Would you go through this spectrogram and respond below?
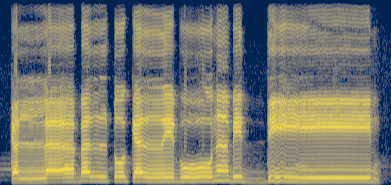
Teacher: اور وقف کی صورت میں نون ساکن ہوگا، 3 سے 5 الف کی مقدار کے برابر کھینچ کر وقف کریں گے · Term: وقف بال اسکان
